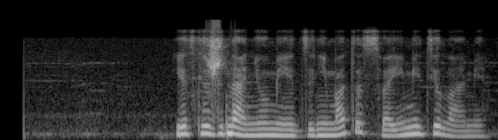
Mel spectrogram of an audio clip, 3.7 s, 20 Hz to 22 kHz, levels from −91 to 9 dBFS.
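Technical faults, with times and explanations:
1.54–1.75 s, microphone overload. The loudest speech turns harsh and crackly here. Peaks run about 6 dB past the converter's limit, and a few percent of samples are flattened. The likely cause is an input level set too high, so the converter cuts off the waveform tops.
1.73 s, microphone volume stepped down. Near the end of the distorted peak, the level drops by about 3 dB in one step. Voice and background fall together. This is likely the call software lowering the device input after sensing clipping.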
